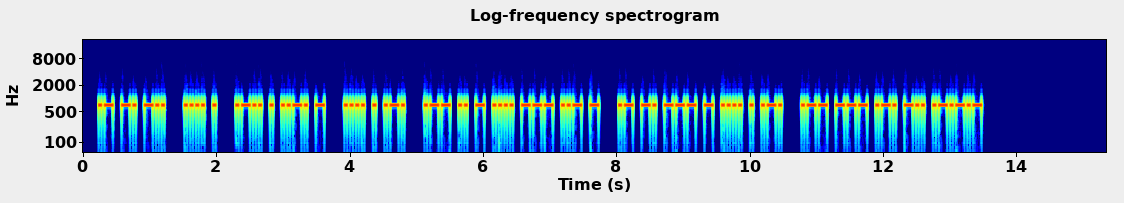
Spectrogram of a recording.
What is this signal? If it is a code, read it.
Morse code, heard as a keyed tone, about 28 wpm, 700 Hz. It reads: AND HE LEFT HER WITHOUT ANOTHER WORD.
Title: Sentences from Top 1000 Words - Review Part 3 - 28wpm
